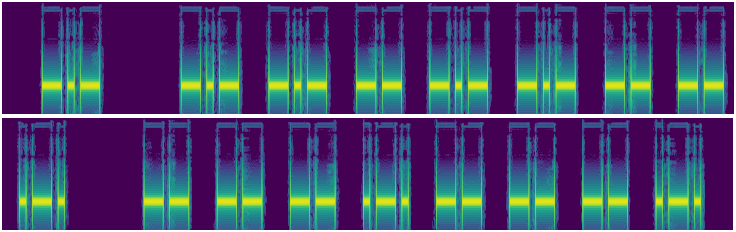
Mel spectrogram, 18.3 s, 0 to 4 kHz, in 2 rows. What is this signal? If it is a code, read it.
Morse code, heard as a keyed tone, about 15 wpm, spaced as for 13 wpm, 600 Hz. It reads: K KKMKKMMR MMMRMMMR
